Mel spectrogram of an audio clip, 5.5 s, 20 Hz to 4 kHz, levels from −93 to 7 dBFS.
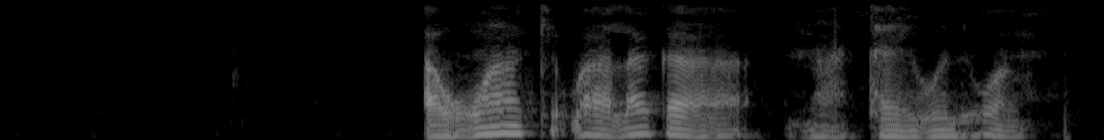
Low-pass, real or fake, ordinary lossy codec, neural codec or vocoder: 3.6 kHz; fake; Opus, 64 kbps; vocoder, 44.1 kHz, 80 mel bands, Vocos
